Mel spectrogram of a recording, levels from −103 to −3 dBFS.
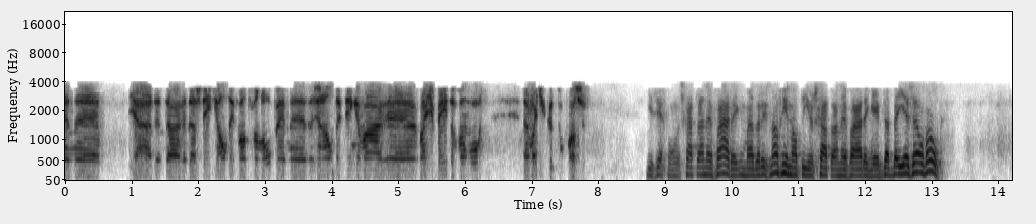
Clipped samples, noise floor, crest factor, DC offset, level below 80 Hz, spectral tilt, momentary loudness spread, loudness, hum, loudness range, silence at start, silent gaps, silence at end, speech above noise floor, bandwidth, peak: under 0.1%; -69 dBFS; 16 dB; under 0.1%; -60 dBFS; -8.5 dB/octave; 9 LU; -14 LUFS; none; 6 LU; 0 s; none; 1.05 s; 53 dB; 4 kHz; 0 dBFS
